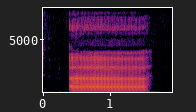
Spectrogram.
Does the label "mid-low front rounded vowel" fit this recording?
Yes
